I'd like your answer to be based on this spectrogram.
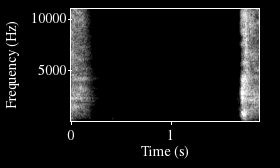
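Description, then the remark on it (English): Two sharp sneezes separated by a long silence, the first fading out right at the start and the second bursting loudly near the end, with no talking. “bless you.”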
